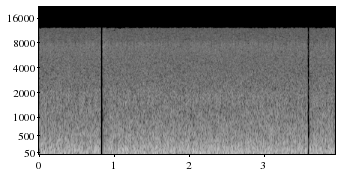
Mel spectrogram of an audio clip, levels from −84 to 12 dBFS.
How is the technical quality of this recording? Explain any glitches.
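The speech is interrupted twice by short gaps. From 0.82 to 0.88 s and again from 3.58 to 3.62 s, the sound cuts to silence and then resumes further along, as if it had kept playing. This is likely a Bluetooth dropout: packets reached the headphones too late and were discarded. Each gap fits about 28 ms of lost audio, roughly two wireless frames.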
